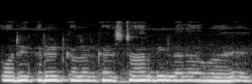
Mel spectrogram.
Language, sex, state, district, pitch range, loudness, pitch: Hindi, male, Arunachal Pradesh, Lower Dibang Valley, 180-190 Hz, -10 LUFS, 185 Hz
